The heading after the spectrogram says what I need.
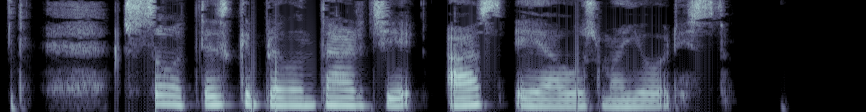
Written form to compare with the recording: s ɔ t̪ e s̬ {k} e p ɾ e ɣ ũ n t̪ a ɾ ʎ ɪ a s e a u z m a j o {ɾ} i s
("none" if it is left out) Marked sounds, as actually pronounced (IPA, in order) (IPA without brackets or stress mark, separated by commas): k, ɾ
